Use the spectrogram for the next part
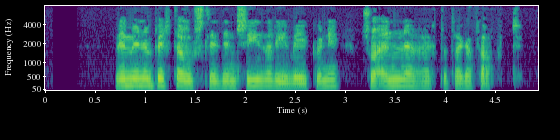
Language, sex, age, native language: Icelandic, female, 30-39, Icelandic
